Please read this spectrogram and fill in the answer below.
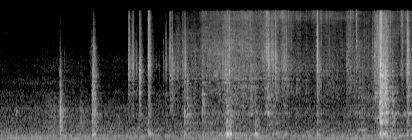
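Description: Pork hock sizzling in its hot drippings on a foil-lined oven tray as it is turned with silicone-tipped tongs, with the foil crinkling and the tongs clicking. The crackle grows denser about a third of the way in, and there is a sharper clatter near the end.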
